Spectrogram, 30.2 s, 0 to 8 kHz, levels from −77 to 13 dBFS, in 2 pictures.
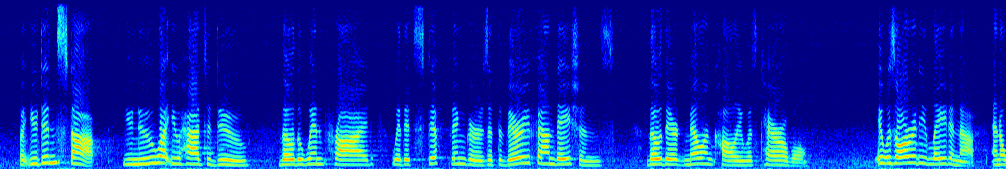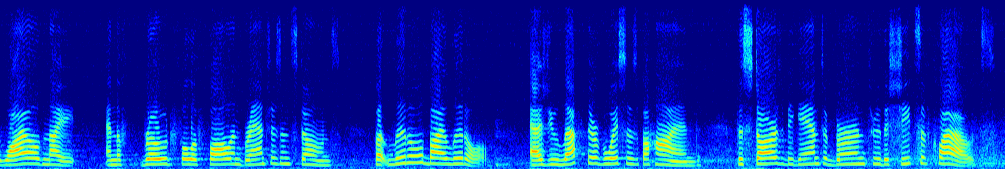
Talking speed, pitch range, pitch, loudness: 130 wpm, 225-270 Hz, 250 Hz, -20 LUFS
